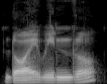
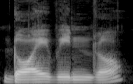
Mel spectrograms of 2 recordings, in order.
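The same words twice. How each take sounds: First: Said in the usual way. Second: डॉय विनरो said slowly and clearly, syllable by syllable; slow pronunciation demo. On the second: Shown as a demonstration. Teacher showing learners the Assamese sounds, slow and deliberate. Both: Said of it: "उच्चारण लिखा हुआ है".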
